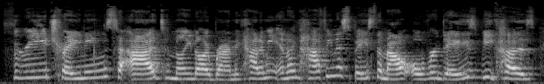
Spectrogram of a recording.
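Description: Bright high-voiced young woman coaching. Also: brisk. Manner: energetic, swearing, motivational. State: slightly losing her voice. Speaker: business coach. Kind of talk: casual live stream talk. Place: bedroom, sitting on her bed.

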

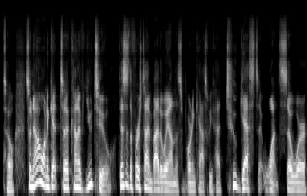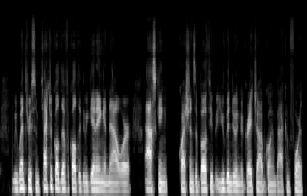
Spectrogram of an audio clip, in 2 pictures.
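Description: A man's voice: medium pitch, fast, hardly any pauses, no echo. A man hosting a podcast, interviewing his guests in a conversational way.

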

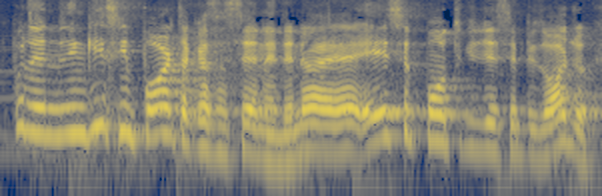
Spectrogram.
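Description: A man's voice: a little high, animated, fast, faint music behind. A young man, co-hosting a podcast, blunt and swearing freely in casual chat. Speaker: podcast co-host.

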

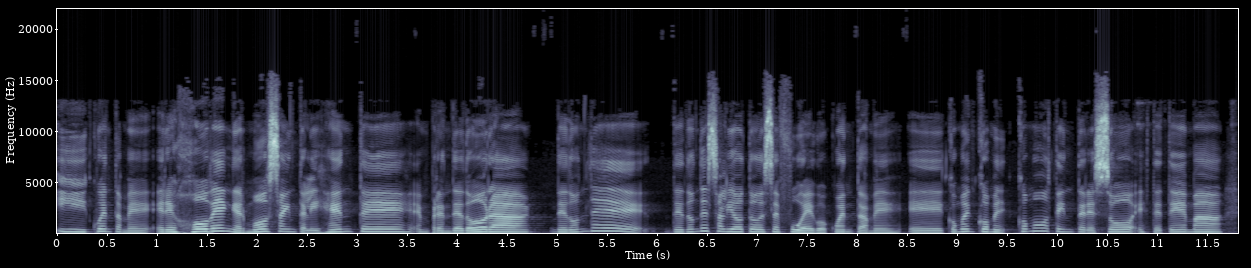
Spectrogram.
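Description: A woman with a clear, smooth voice, hosting a podcast and interviewing a guest in a conversational way. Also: medium pitch, takes it slowly, few pauses.

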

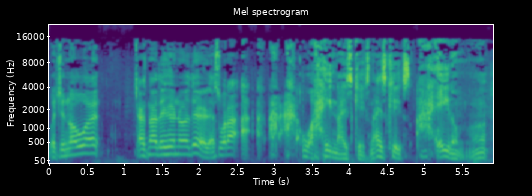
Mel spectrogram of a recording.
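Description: A man hosting a sneaker podcast in casual chat, slangy and animated, tossing in "huh?" as he goes. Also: mid-range voice, moderate pace, no room sound. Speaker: podcast host.

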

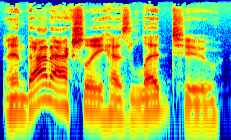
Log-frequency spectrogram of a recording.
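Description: A man's voice: medium pitch, big pitch swings, a little slow. A man hosting a podcast in an upbeat, affirming, conversational way. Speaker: podcast host, pilot and career coach. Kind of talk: conversational interviewing.

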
